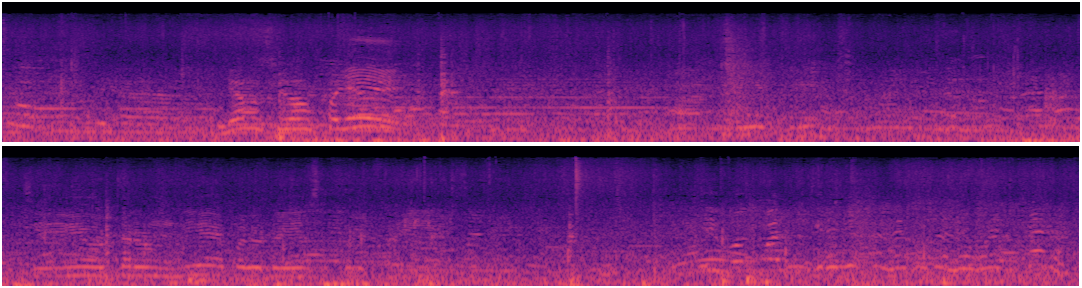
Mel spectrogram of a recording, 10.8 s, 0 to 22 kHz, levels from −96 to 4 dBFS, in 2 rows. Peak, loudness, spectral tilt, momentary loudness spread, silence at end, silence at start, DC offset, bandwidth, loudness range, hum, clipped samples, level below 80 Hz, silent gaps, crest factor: -18 dBFS; -37 LUFS; -5.5 dB/octave; 7 LU; 0 s; 0 s; under 0.1%; 16.5 kHz; 3 LU; none; under 0.1%; -44 dBFS; none; 18 dB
